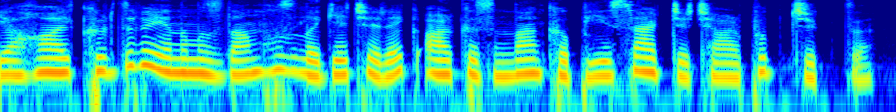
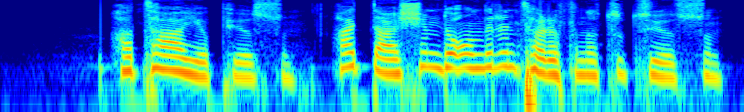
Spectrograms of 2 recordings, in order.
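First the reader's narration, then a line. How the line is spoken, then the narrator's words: Angry, scowling. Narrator (Turkish): Yüzünü öfkeyle kırıştırarak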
